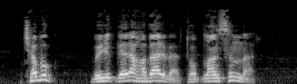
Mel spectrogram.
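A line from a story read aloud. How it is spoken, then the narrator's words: Shouting. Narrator (Turkish): diye bağırıyordu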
